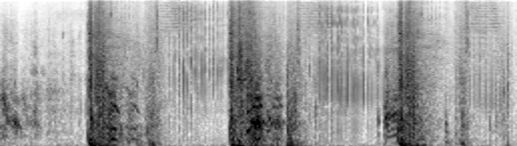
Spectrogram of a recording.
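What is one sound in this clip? A bowstring snaps as arrows are loosed in sharp bursts.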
